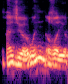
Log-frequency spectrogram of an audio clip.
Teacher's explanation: Gha juga ini ketebalannya bukan dari bibir, enggak, gha dia tetap fathahnya terbuka sempurna, tapi ketebalannya dihasilkan dari terangkatnya lidah bagian belakang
